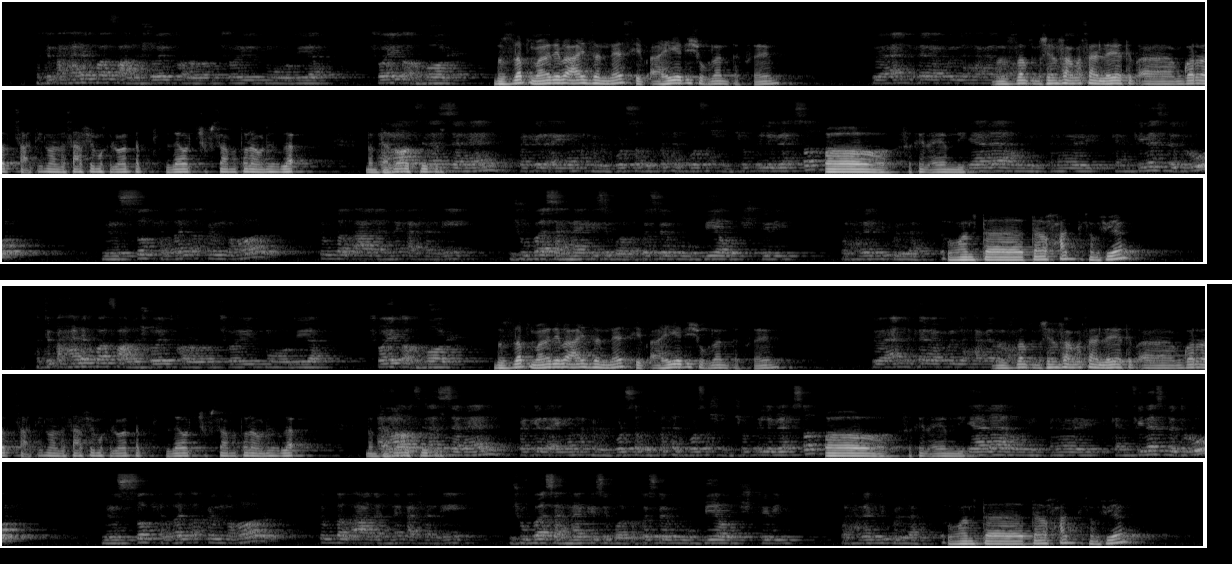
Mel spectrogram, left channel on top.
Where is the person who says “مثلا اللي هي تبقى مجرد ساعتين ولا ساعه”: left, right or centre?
Left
